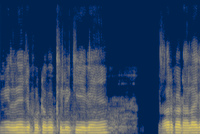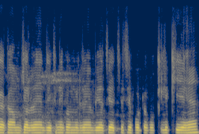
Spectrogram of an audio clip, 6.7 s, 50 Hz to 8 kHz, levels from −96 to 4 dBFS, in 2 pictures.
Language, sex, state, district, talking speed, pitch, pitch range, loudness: Hindi, male, Bihar, Araria, 250 wpm, 155 Hz, 150-155 Hz, -18 LUFS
